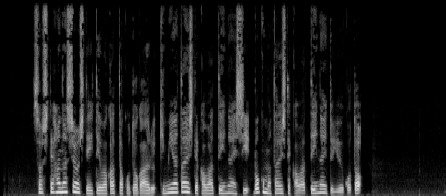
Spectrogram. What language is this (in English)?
Japanese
